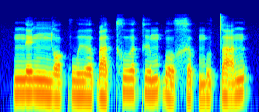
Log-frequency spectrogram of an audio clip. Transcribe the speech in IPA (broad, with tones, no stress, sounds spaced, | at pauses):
n e˧ ŋ ɲ ɔ˨˩ k w ɨ˨˩ ə̯ ɓ a˨˩ t̚ x u˧ ə̯ k ɨ˨˦ m ɓ o˨˩ x ə˨˩ p̚ m u˧˩ t̪ a̰˧˥ n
